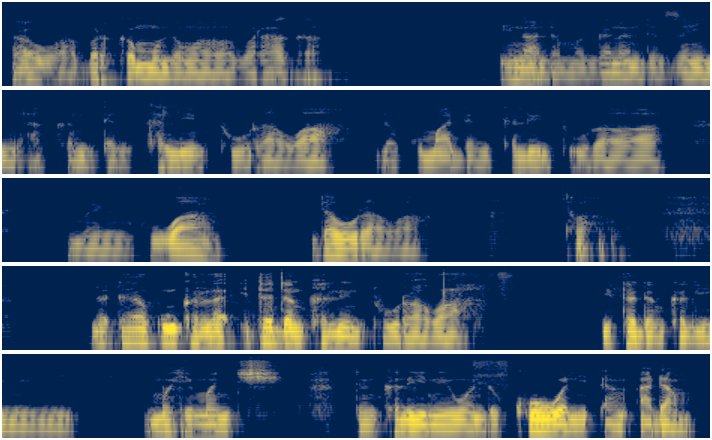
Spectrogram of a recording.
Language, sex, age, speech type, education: Hausa, male, 30-45, spontaneous, tertiary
